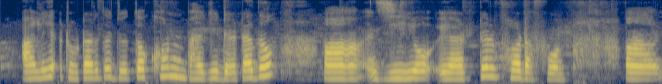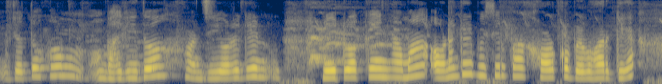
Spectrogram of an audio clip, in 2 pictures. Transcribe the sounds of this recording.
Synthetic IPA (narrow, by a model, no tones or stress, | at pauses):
alɛjaʔʈɔʈaɾd̪ɔd͡ʒɔt̪ɔkʰɔnbʱaɡiɖɛʈad̪ɔ | d͡ʒioʔɛaɾʈelpʰɔɖapʰɔn | d͡ʒɔt̪ɔkʰɔnbʱaɡid̪ɔd͡ʒioɾɛɡɛneʈwɔɾkɛɲamaɔnaɡɛbisiɾpʰakhɔɽkɔbɛbɔɦaɾɡɛja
